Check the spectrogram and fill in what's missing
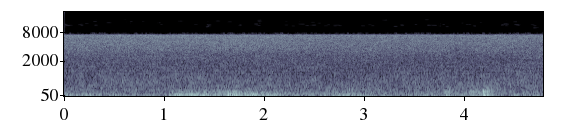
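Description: An animated village scene with a thunderstorm and rain, a dense, steady roar of rain with low rumbling swells that rise and fall, loud and enveloping, with no voices.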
